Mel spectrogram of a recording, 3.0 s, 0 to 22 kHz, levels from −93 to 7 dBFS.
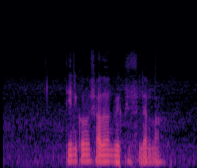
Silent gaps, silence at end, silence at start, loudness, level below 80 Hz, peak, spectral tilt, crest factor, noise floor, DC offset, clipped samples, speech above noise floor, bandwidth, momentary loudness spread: none; 0.4 s; 1 s; -38 LUFS; -60 dBFS; -18 dBFS; -7.5 dB/octave; 22 dB; -64 dBFS; under 0.1%; under 0.1%; 27 dB; 7.2 kHz; 15 LU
